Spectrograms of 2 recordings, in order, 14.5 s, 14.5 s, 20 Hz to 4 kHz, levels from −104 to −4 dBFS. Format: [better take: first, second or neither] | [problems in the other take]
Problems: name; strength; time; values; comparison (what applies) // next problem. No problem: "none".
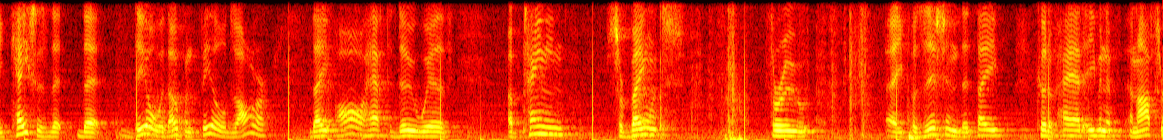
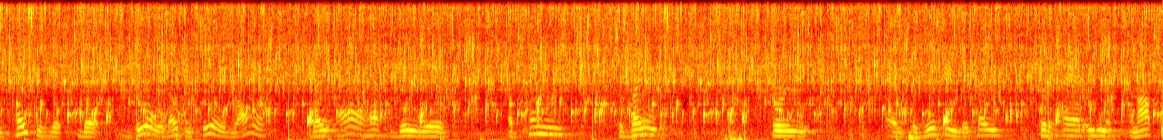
first | background sound (Stream); 2 dB above the speech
